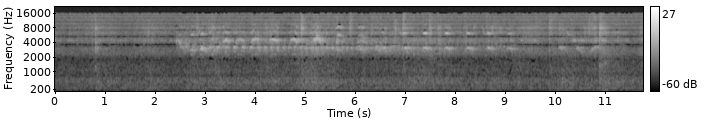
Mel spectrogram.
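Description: Faint chirping of small birds: quick, irregular high chirps from about two seconds in until near the end, over quiet room hiss.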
